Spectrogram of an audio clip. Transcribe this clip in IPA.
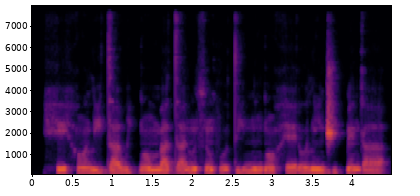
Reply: he˧hɔ̃˨ li˧da˨wi˨ ɡ͡bɔ̃˨˦ma˧ da˨ɾũ˨˦sũ˦˨fo˨ ti˧nĩ˦ɡ͡bɔ̃˦ hɛ˧ɾo˦lĩ˦d͡ʒi˦ k͡pɛ̃˦ɡa˧

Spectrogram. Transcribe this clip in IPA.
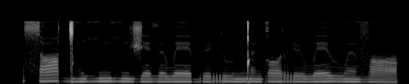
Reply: sɑɡ͡ǀə̃i̯ ɦĩɦĩʒɛðə wɛbø ruŋ͡ǃə̃ ɡɔrø wɛu̯ wə̃ vɑ

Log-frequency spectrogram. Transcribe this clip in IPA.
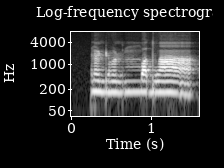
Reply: ɾə̃ɖʱõɖmːɒ dwã

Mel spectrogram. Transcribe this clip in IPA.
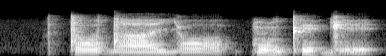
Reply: tɔ˨daː˨ jɔ˦˨ | kʷũ˦kʼɪ˦ɡe˨

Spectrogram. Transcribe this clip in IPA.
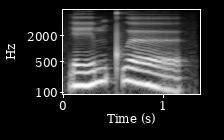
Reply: ɾemkʷʼœː

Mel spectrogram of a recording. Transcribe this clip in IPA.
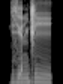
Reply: zʲænd͡ʒi

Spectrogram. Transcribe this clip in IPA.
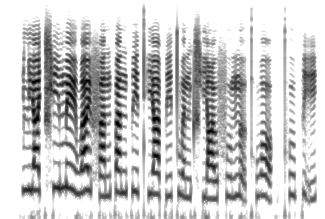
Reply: ljä˥t͡ɕʰi˥me˥˧ɪ̯ wa˥˩ɪ̯ fa˧˥npa˥npi˥˧ t̪ʰjä˥˩pi˥t̪wə˧˥nt͡ɕʰjɑ˧˥ʊ̯ fu˧˥n̪ɤ̰˨˩kʰwɔ˥˩ | kʰu˧˥pḭ˨˩˦

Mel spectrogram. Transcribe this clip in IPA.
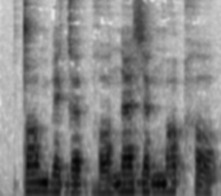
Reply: tɑmbɛɡɜ bʱɒnæzɜ ŋ͡mɑʔhɒ

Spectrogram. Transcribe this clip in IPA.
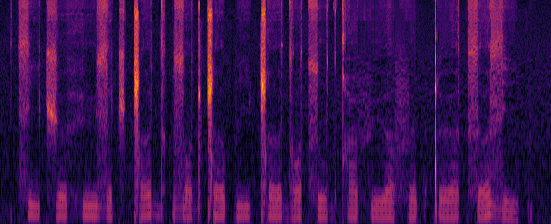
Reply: t͡sit͡ʃøhy zət͡ʃǁəd | zɔdǁə pi ǁə dɔt͡sud qʰøfyɐ̯ føpǃøɐ̯t͡sə zip

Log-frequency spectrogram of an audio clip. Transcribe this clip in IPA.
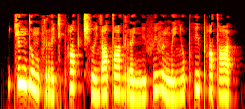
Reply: cʏ˦ŋdo˨ŋ frə˨cpʰo˦tˤ t͡ʃʰɯ˨ʎe˧ tˤo˧ drə˨jŋi˨ fi˦vʏ˨ŋɯ˨jʎo˦ pʰi˦pʰʏ˦˨tˤə˦˨

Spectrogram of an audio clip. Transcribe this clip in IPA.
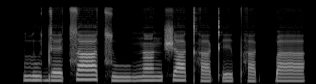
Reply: lu˨dɛ˨t͡saː˦ t͡suː˨ŋã˦ŋʃa˦ kʰa˨kʼe˨pʰa˨ k͡paː˦

